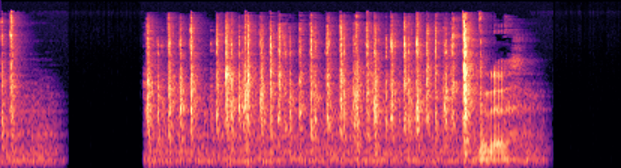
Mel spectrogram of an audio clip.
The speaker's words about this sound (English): Of course, this big long stretch of dead air and me typing on a mechanical keyboard is what people do.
